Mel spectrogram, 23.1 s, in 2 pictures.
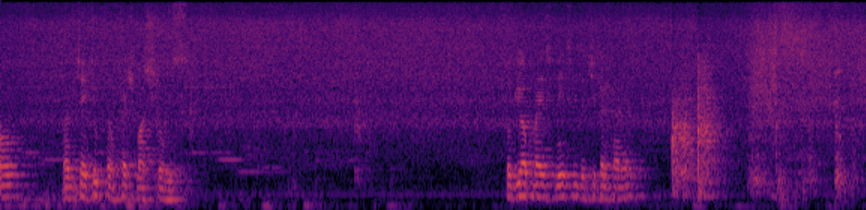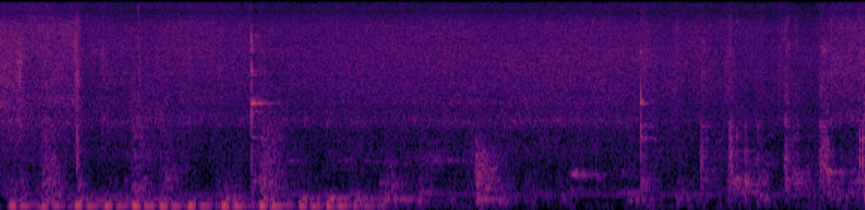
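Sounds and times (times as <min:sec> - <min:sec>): chicken and mushrooms sizzling: 0:00.0 - 0:23.0
spatula knocking on pot: 0:14.9 - 0:15.6
wooden spatula scraping pot: 0:20.9 - 0:23.0.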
